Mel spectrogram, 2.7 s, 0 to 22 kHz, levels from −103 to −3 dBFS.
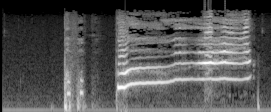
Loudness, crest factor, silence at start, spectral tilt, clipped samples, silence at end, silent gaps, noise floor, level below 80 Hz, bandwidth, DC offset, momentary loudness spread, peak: -9 LUFS; 14 dB; 0.65 s; -1 dB/octave; under 0.1%; 0.2 s; none; -48 dBFS; -46 dBFS; 16 kHz; under 0.1%; 19 LU; 0 dBFS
